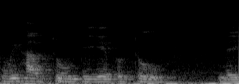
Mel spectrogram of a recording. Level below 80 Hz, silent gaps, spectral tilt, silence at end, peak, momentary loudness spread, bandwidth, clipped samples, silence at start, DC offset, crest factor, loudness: -46 dBFS; none; -8.5 dB/octave; 0 s; -20 dBFS; 14 LU; 12 kHz; under 0.1%; 0 s; under 0.1%; 12 dB; -36 LUFS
